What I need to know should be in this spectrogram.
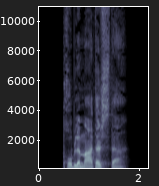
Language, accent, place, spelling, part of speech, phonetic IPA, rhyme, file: German, Germany, Berlin, problematischster, adjective, [pʁobleˈmaːtɪʃstɐ], -aːtɪʃstɐ, De-problematischster.ogg
- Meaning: inflection of problematisch: 1. strong/mixed nominative masculine singular superlative degree 2. strong genitive/dative feminine singular superlative degree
